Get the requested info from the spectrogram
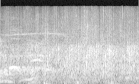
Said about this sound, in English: You can clap.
